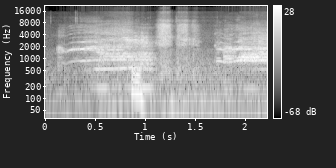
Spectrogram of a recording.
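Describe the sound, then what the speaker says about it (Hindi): Domestic ducks kept on a farm give loud, close honking quacks that overlap and rise and fall, with brief harsh calls in the middle and no talking. "ये देखो भाई, बत्तख भी पाली हुई है भाई साहब, बड़ी सुंदर है।"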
